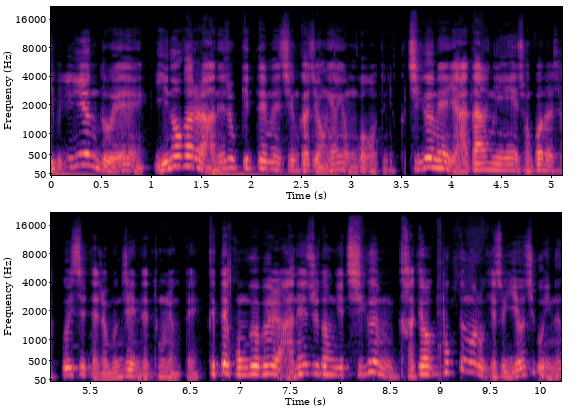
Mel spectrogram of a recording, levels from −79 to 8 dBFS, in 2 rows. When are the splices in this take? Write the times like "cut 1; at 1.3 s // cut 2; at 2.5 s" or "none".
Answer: none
